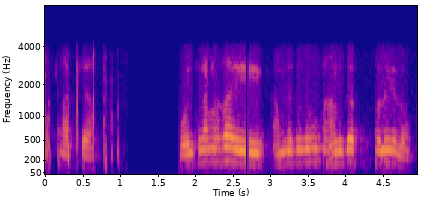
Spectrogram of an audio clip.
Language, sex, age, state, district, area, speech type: Bengali, male, 60+, West Bengal, Purba Medinipur, rural, conversation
